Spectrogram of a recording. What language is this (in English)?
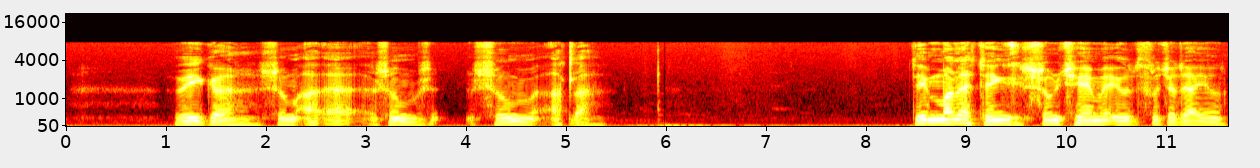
Faroese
